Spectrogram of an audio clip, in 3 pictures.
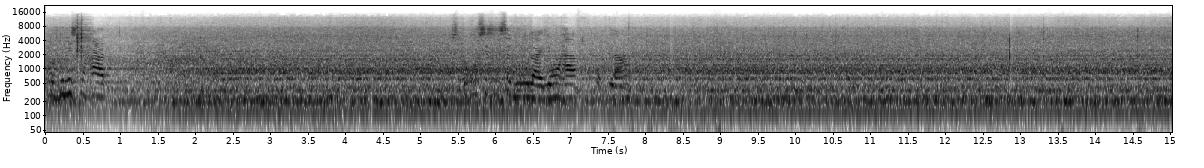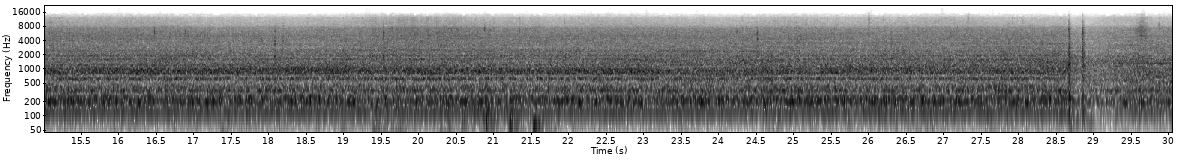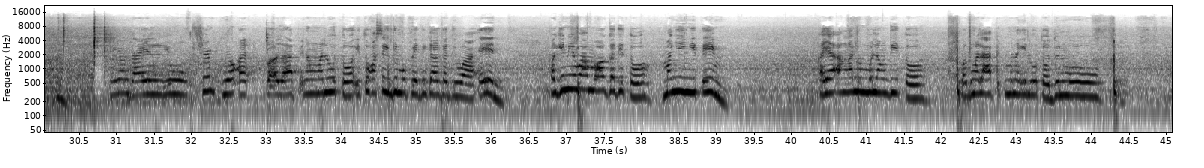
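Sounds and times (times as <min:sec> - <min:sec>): motor hum: 0:00.0 - 0:44.6.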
